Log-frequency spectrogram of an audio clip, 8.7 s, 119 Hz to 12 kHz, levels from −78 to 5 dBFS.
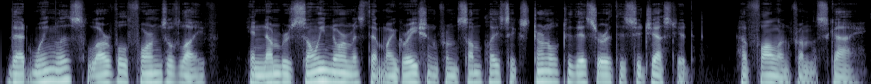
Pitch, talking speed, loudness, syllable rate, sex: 100 Hz, 180 wpm, -18 LUFS, 5.0 syllables/s, male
